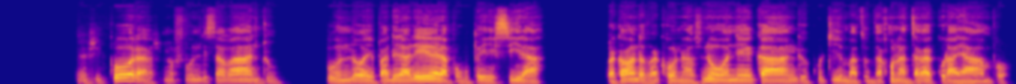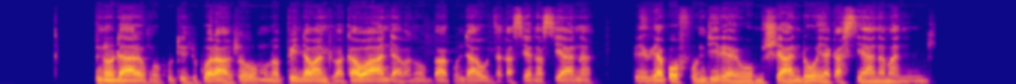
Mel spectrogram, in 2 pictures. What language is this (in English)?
Ndau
